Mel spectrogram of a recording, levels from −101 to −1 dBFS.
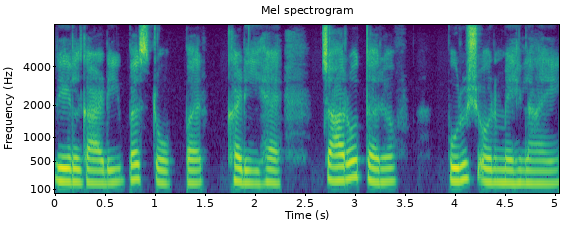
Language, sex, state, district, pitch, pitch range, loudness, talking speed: Hindi, female, Uttar Pradesh, Jyotiba Phule Nagar, 185 Hz, 175-200 Hz, -17 LUFS, 140 wpm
